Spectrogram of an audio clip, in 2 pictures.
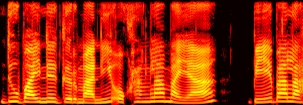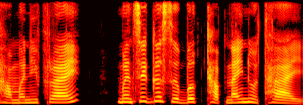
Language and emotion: Bodo, happy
